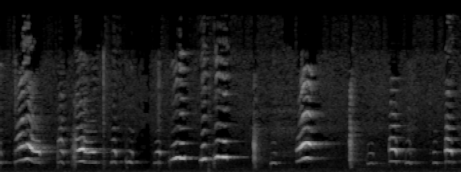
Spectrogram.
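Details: A cockatiel gives a rapid run of bright whistled chirps and short rising notes in the morning.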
